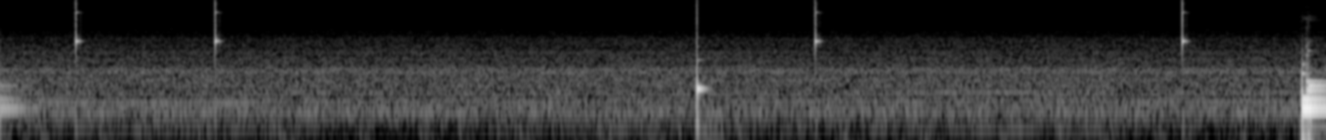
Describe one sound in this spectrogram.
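Short, sharp clicks tick now and then.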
